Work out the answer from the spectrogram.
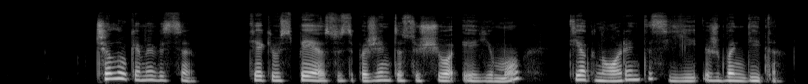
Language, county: Lithuanian, Klaipėda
